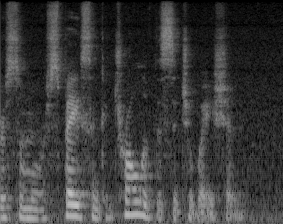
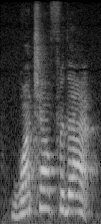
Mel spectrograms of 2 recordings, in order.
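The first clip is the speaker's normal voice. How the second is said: warning call; 8 semitones higher, 5 dB louder than usual. A narrator's reading. Warning him of obstacle.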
